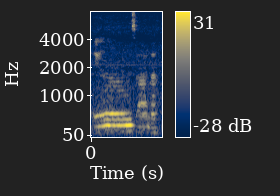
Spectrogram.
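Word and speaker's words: الإنسان: ya kemudian kemudian eh ins Al ins ya insana itu disebut bacaan Ikfa dibaca dengan cara samar dan mendengung dibaca insana itu kemudian yang keempat takwim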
